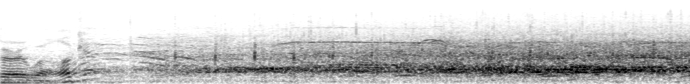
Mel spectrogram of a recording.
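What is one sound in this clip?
A large crowd cheers and roars.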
